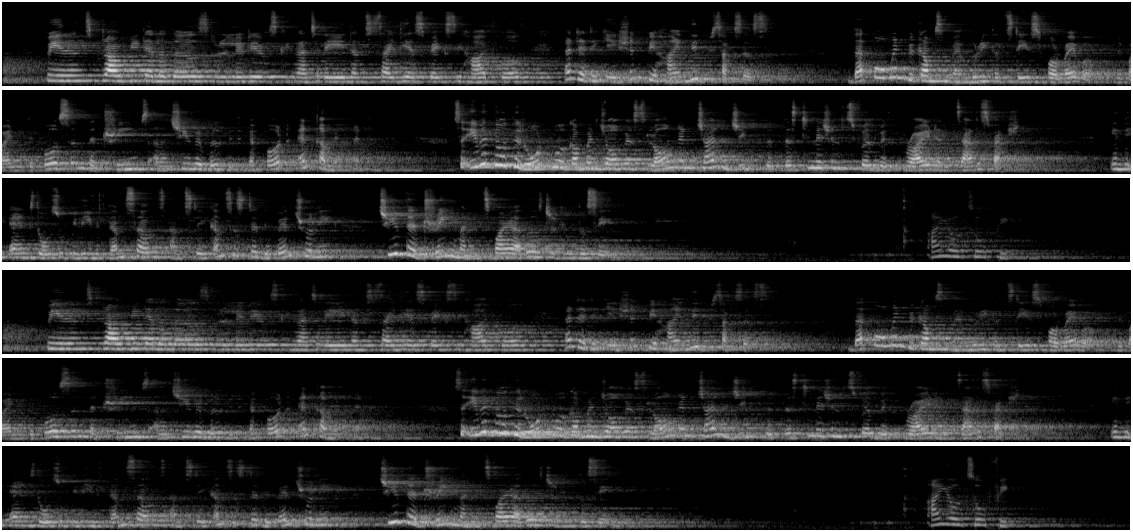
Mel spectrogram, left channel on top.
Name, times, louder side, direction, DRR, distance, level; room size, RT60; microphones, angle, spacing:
voice 1, 0.4-5.3 5.6-7.6 8.5-14.9 15.8-21.6 22.4-25.9 26.4-28.8, left 2 dB, 85° left, 7 dB, 1.0 m, -24 dB
voice 2, 31.8-32.6, right 3 dB, 45° right, 10 dB, 0.6 m, -36 dB
25.5 x 10.5 x 3.3 m, 2.5 s
head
